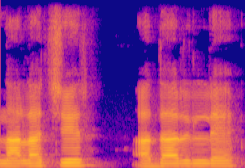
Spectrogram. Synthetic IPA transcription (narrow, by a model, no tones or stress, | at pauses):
nalat͡ʃiɾ | a̰d̪aɾilːek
